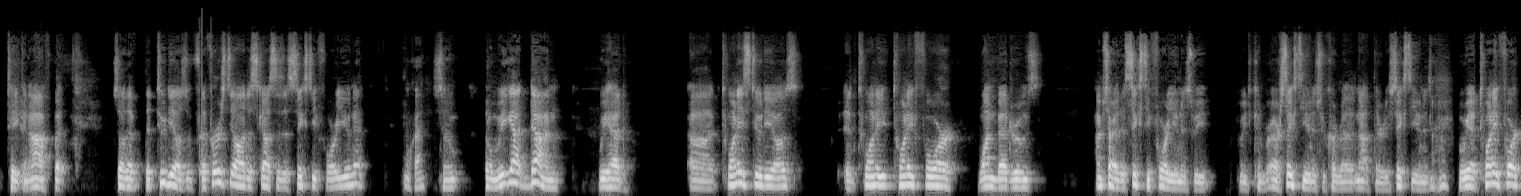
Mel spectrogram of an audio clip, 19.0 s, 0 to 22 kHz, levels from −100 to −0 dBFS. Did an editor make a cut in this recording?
yes; 1 cut; at 5.0 s

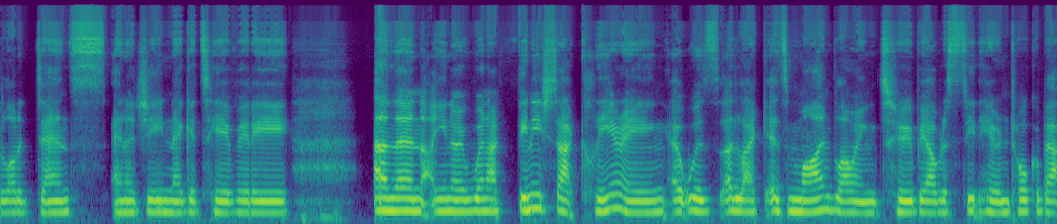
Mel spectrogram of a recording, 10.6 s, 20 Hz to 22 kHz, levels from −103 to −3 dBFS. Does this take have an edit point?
no; 0 cuts

